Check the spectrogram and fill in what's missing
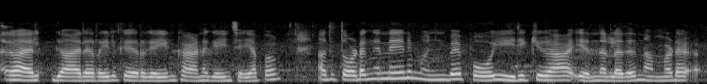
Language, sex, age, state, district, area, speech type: Malayalam, female, 45-60, Kerala, Thiruvananthapuram, urban, spontaneous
